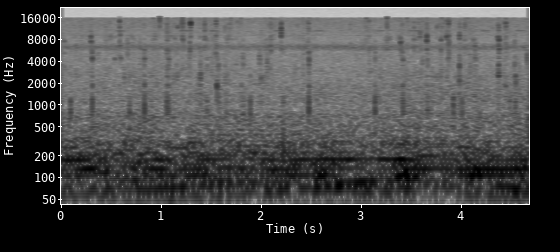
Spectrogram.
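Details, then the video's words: Domestic cat drinking water indoors, lapping and licking: soft, rapid wet clicks and ticks scattered through the whole stretch over a steady low hum, with no talking. "ASMR Cat: Drinking, Lapping and Licking Water"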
